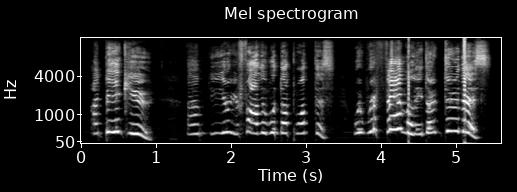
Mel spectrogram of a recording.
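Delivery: acted sobbing voice. The game master voices the powerless Gareth begging his captors: Gareth sobbing. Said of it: "he is sobbing".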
